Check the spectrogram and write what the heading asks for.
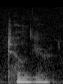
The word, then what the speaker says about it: telgyur: Tengyur, or telgyur, if you pronounce it slowly. You can see, at the break, you can see how it's spelled on that page here, telgyur.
